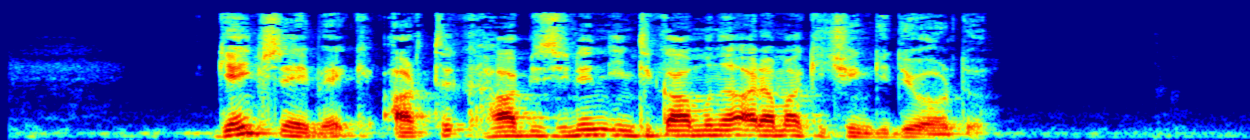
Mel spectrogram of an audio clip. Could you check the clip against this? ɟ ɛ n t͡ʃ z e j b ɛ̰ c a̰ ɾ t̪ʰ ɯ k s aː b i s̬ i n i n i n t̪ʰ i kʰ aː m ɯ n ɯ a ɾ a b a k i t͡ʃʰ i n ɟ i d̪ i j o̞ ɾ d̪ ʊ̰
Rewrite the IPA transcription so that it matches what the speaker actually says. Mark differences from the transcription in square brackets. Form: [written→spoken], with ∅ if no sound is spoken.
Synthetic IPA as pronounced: ɟ ɛ n t͡ʃ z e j b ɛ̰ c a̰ ɾ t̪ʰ ɯ k [s→h] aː b i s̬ i n i n i n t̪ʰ i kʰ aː m ɯ n ɯ a ɾ a [b→m] a k i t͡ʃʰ i n ɟ i d̪ i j o̞ ɾ d̪ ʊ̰

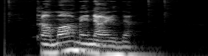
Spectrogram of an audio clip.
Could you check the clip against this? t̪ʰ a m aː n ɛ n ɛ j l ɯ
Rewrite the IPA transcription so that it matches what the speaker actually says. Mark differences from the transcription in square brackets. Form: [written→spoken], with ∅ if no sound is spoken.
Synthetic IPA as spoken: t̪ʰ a m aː [n→m] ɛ n [ɛ→a] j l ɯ

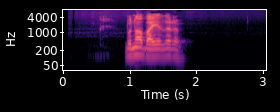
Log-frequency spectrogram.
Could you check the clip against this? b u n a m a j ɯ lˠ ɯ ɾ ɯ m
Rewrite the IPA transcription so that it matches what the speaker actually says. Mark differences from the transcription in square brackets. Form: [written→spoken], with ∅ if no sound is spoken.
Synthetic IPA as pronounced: b u n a [m→b] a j ɯ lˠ ɯ ɾ ɯ m

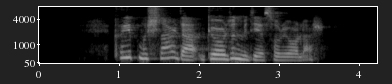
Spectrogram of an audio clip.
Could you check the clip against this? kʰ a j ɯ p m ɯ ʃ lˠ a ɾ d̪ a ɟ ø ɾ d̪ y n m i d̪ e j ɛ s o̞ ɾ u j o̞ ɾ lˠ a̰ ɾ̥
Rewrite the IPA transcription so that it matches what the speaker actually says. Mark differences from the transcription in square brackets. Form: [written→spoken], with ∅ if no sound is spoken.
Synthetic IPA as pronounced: kʰ a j ɯ p m ɯ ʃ lˠ a ɾ d̪ a ɟ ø ɾ d̪ y n m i d̪ [e→i] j ɛ s o̞ ɾ u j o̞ ɾ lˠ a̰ ɾ̥

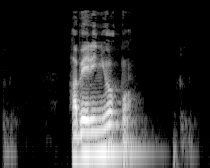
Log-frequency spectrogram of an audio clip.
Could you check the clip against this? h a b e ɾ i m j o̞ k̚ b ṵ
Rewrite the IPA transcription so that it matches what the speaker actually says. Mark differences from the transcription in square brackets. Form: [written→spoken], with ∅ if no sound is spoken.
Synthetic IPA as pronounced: h a b e ɾ i [m→n] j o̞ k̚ [b→m] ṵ

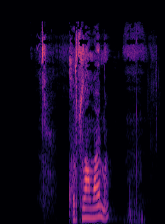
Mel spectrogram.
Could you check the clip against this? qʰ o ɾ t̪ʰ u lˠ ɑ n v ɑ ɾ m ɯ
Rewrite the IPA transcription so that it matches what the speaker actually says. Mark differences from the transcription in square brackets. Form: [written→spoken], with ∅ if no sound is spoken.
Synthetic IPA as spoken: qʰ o ɾ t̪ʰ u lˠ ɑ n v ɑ ɾ m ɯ

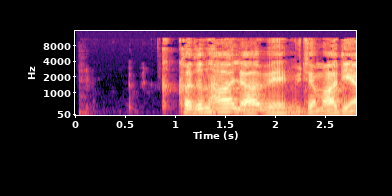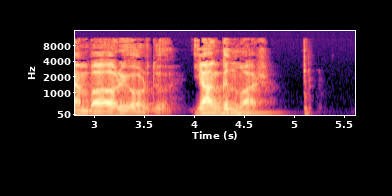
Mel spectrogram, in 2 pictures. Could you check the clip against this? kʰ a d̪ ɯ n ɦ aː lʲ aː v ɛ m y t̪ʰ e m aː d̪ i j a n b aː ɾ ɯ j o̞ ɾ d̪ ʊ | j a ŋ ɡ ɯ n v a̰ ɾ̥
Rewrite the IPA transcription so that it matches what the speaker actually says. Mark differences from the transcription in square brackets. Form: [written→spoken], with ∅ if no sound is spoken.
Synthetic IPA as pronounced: kʰ a d̪ ɯ n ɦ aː lʲ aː v ɛ m y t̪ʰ e m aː d̪ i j [a→æ] n b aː ɾ ɯ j o̞ ɾ d̪ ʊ | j a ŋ ɡ ɯ n v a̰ ɾ̥

